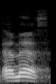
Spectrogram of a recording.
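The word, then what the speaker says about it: אמת: The Jewish people need to grab a hold of, the correct pronunciation is not emes, it's ms, but in the vernacular we'll say ms.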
